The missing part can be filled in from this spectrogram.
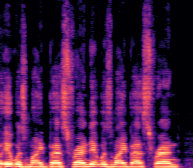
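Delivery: high, mild, acted-out half-scream. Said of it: "she's screaming".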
